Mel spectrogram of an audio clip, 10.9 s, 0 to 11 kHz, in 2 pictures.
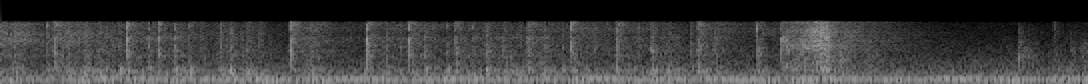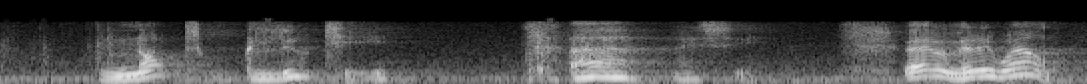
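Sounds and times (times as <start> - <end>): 
rapid typing on a QWERTY keyboard: 0.0 - 3.9
low hum: 0.0 - 10.8
speech: 5.9 - 7.5, 8.3 - 9.3, 10.0 - 10.8.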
